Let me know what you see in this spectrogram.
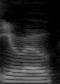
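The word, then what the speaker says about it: Iroh: some of the pronunciation instead of aang it's on instead of iro it's ero soka is or instead of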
